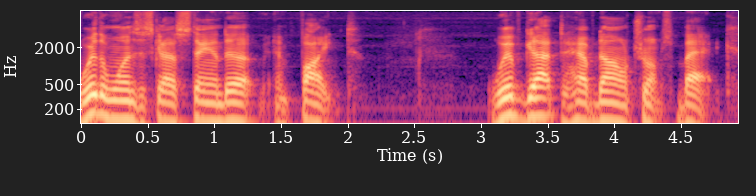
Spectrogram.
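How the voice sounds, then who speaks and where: Speaking with a Southern accent, a man uses a medium pitch, ordinary pitch variation and a moderate pace. The recording is very clean, with a silent background. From North Carolina, Mount Airy area. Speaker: political podcaster and activist. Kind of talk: political monologue. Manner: informal, folksy.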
